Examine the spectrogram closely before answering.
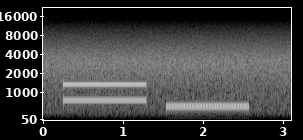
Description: Aircraft SELCAL, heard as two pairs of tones, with radio hiss. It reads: JR-EF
